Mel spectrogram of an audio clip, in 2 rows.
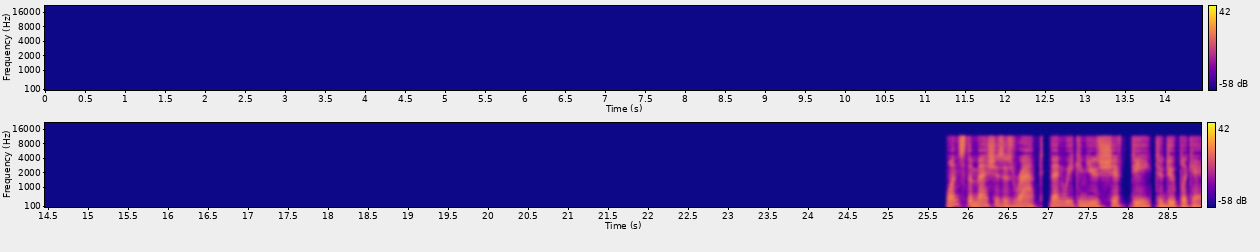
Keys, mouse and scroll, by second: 0.0 click, 0.4 click, 3.2 click, 4.1 click, 10.6 click, 12.5 shift+z, 13.1 middle click, 13.2 middle click, 14.6 click, 18.4 click, 20.9 click, 23.9 click, 27.4 middle click, 27.5 middle click, 27.8 middle click, 28.1 middle click, 28.3 middle click, 28.6 middle click, 28.7 middle click.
